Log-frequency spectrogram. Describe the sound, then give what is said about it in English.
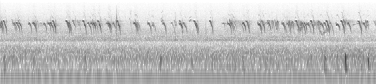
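A flock of birds calls from a tree, producing many quick, high, sharp chirps in dense overlapping bursts, steady throughout at a moderate level over a faint low rumble. “Mainly pointed at the flock in the tree. Calling.”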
